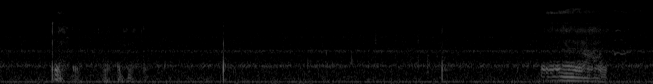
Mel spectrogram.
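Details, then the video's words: Sleeping twelve-week-old puppy Bentley, lying on his back and dreaming, makes a faint snort early on, a few soft clicks, then a louder drawn-out harmonic snore near the end above a constant low electrical hum. "Bentley Sleeping & Snoring"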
